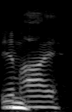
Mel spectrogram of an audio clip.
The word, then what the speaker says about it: Milioti: Milioti. It's Milioti.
